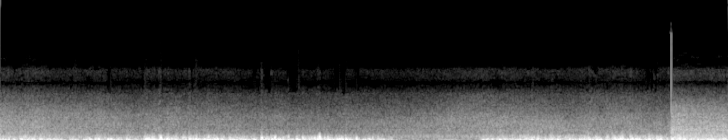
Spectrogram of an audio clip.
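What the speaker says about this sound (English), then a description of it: "Lucky Bay, you're a little bit too windy for us today" Strong wind buffets the microphone at Lucky Bay beach in Western Australia, a loud, continuous roar with a brief lull in the middle.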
